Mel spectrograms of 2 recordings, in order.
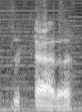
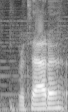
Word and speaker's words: Rattata: How do you I'm I'm going to say what's the pronunciation that purple rat in Pokemon? Rattata. Rattata. Okay.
